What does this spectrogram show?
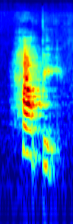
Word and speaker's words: happy: Y says E only in an unstressed syllable at the end of a multi-syllable word.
